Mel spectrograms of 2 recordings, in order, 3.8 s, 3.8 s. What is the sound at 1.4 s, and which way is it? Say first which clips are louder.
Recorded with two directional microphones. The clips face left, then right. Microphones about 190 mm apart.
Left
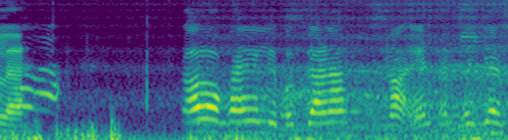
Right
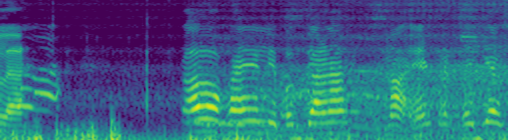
Speech: even; centre (ahead or behind).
